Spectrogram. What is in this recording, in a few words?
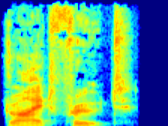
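"dried fruit", British English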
